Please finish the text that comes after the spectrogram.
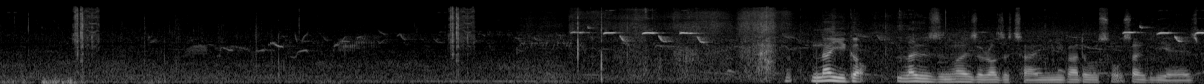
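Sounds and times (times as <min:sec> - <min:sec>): faint bird chirps: 0:04.4 - 0:09.0, 0:10.9 - 0:12.0.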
